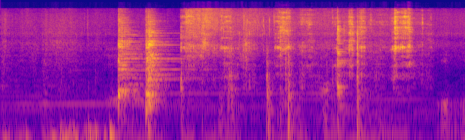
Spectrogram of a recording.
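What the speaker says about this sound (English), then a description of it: "now I'm gonna add the curry to the pot" Curry hitting a hot pot for Jamaican-style curry oxtail, giving a sudden loud sizzle with sharp spits and crackles, mixed with a utensil stirring and clinking against the metal, close and busy with no talking.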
